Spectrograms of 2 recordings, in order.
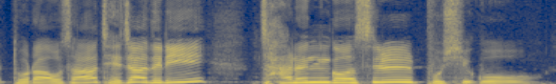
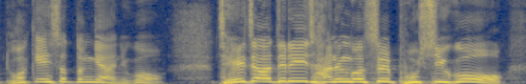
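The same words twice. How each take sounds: First: Reads the verse slowly and evenly; slow scripture reading. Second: 제자들이 hit hard and high, the rest falling; stress on 제자들이. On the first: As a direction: lay out the verse word by word. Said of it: "누가 자는 것을 봤다고 돼 있죠?". (천천히 성경 구절 낭독) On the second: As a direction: punch 제자들이 to show all slept. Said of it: "복수로 돼 있어요". (제자들이에 강세) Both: Shown as a demonstration.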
